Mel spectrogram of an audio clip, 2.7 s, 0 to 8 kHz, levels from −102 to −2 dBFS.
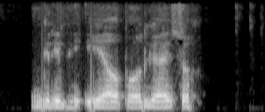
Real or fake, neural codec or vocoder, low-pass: real; none; 7.2 kHz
